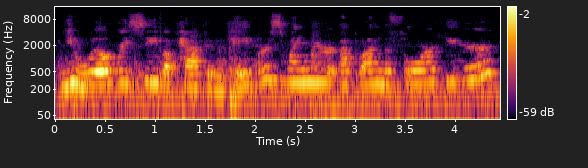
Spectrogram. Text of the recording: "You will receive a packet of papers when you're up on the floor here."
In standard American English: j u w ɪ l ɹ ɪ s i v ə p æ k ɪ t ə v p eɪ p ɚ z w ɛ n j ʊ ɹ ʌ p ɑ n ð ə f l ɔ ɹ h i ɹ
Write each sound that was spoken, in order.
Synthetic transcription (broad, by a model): j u w ɪ l ɹ ɪ s i v ə p æ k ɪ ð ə p eɪ p ɚ z w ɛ n j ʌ ɹ ʌ p n ð ə f l ɔ ɹ h i ɹ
